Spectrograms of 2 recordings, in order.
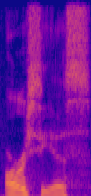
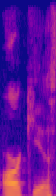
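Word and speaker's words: Arceus: like they did with Legends Arus or Archus depending on how you want to pronounce it or both ways pronounced.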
